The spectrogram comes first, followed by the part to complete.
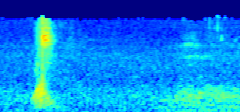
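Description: A golf driver striking the ball on a full tee shot: one sharp crack a little under half a second in, followed by a faint background hush.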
